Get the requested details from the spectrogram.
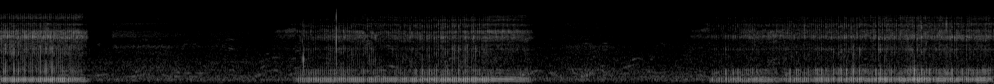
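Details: A lazy English Bulldog resting with one eye open gives loud, rattling snores on each breath in, about 15 a minute, with quieter breathing out between them: snoring.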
